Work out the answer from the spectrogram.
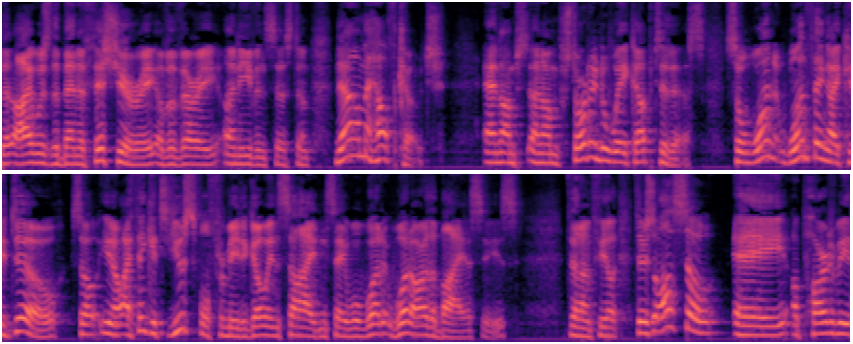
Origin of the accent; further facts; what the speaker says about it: South Orange, New Jersey, United States; I grew up in South Orange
